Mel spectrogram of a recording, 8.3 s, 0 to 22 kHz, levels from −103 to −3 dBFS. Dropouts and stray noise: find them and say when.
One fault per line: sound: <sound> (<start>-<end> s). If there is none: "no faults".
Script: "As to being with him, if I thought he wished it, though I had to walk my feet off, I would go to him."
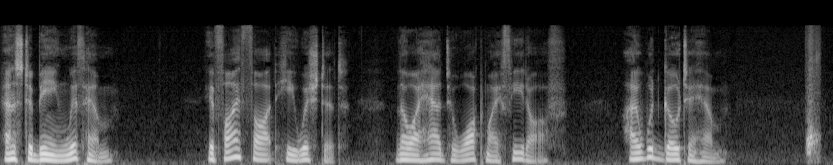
sound: whoosh (8.0-8.2 s)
